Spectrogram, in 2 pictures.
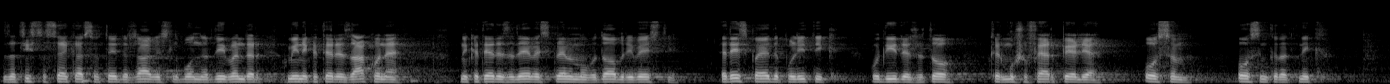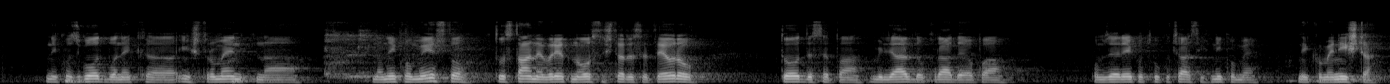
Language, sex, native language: Slovenian, male, Slovenian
